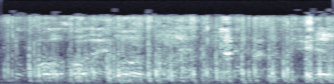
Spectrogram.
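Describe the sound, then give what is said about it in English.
Horses' hooves clip-clop in a busy, uneven rhythm as an outlaw gang mounts and rides off toward a hidden spot near a track, with shuffling sounds mixed in. “The outlaw group discussed their plans for a few moments, then mounted and rode to a spot near the track where they were completely hidden from sight.”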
